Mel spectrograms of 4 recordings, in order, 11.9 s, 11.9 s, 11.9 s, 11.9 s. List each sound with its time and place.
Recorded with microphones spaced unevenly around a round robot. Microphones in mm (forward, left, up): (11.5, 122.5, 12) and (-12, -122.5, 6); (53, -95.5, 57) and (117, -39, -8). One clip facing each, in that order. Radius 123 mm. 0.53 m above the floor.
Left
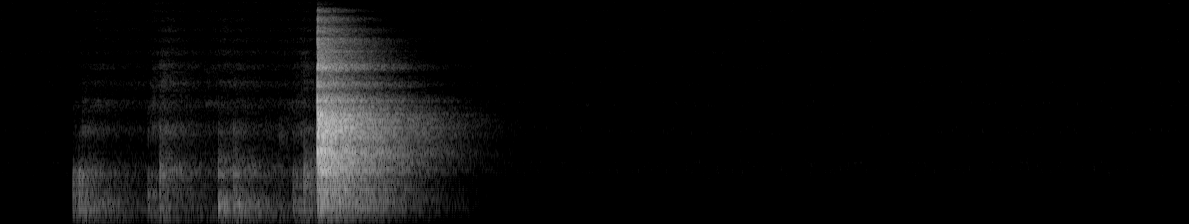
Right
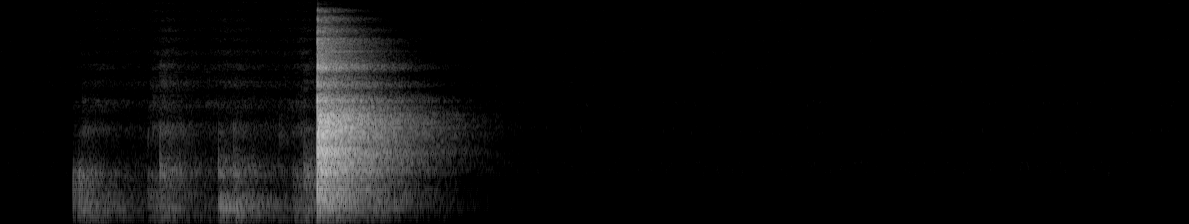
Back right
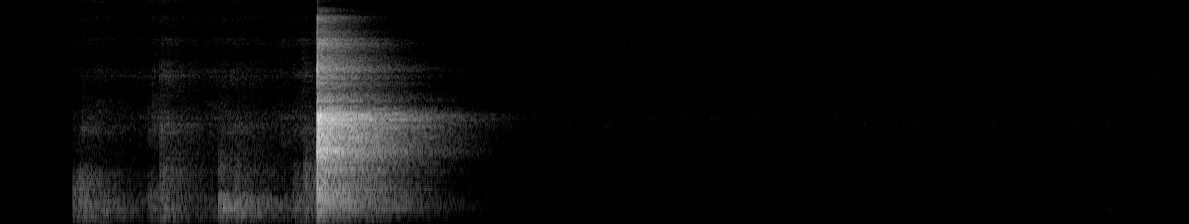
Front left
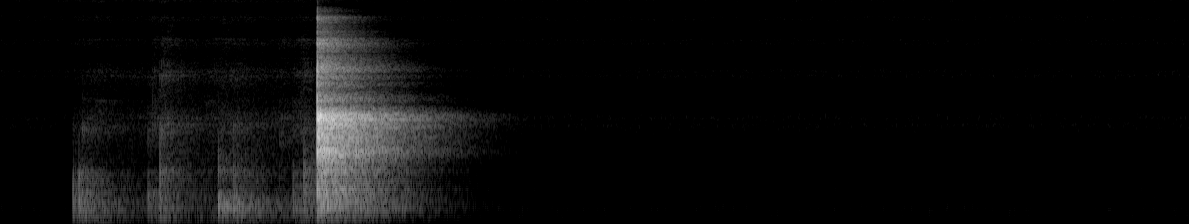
0.7 s footsteps: straight ahead, 2.5 m; by 3.1 s 25° left, 4 m
3.2 s a clap: 50° right, 1.5 m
